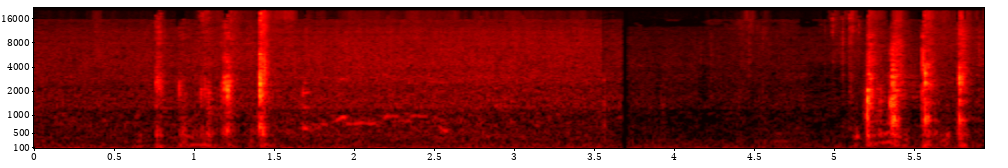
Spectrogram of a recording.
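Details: A fox, recorded in 2021 amid gekkering and fighting, gives rapid, rattling, harsh clicky stuttering gekkers in two brief bursts over a steady low background rumble.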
